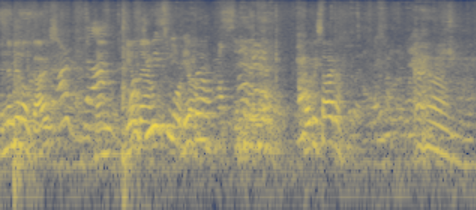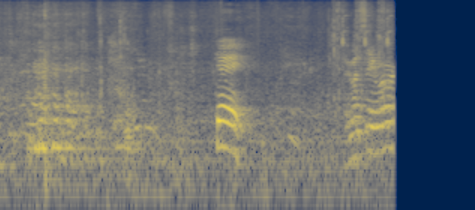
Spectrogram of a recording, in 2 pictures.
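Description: A group of men and boys shout and cheer together close by.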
